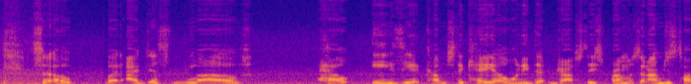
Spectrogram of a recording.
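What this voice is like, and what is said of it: Usual voice. Nothing is said of it.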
